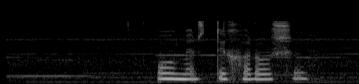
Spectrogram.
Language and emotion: Russian, sad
